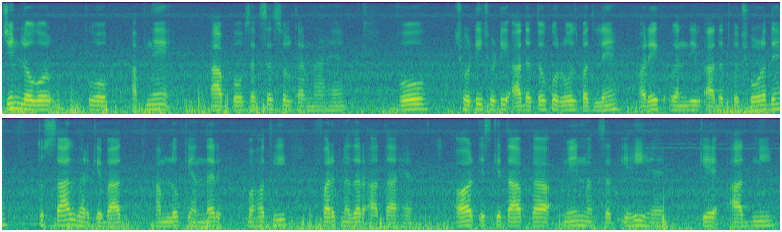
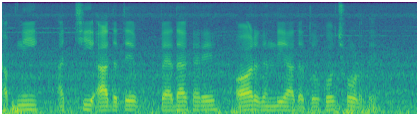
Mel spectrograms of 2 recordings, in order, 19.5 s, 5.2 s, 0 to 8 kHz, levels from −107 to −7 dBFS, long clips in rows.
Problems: constant background noise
